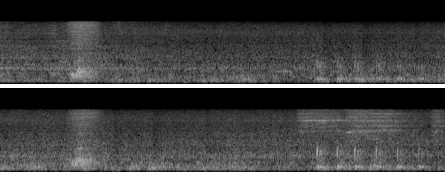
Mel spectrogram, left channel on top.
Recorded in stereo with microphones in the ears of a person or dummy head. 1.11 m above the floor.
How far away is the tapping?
About 3.5 m.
